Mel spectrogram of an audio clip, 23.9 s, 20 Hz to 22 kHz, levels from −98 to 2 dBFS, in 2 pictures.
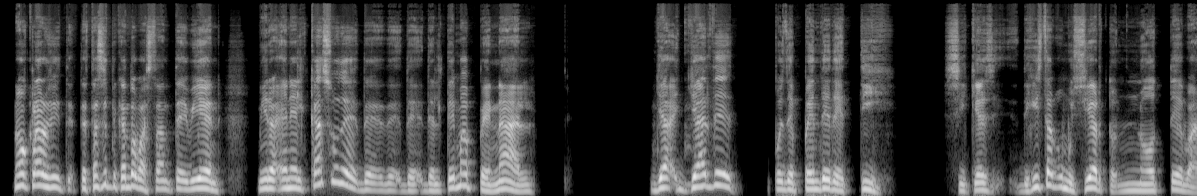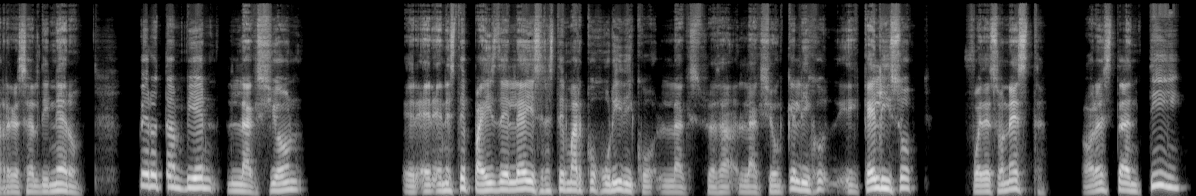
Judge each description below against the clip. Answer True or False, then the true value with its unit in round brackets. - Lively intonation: True (6.3 semitones)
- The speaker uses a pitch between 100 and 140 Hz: False (155 Hz)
